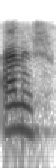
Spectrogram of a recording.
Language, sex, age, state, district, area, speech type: Kashmiri, male, 18-30, Jammu and Kashmir, Bandipora, rural, conversation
